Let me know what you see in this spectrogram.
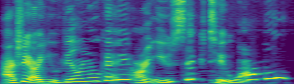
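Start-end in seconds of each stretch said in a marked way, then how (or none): none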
